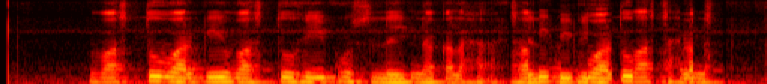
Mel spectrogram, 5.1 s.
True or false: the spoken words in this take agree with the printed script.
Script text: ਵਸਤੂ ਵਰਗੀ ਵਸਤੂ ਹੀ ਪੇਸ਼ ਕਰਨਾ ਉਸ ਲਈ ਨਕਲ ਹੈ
false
